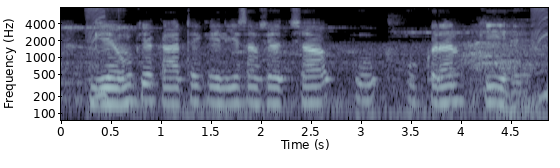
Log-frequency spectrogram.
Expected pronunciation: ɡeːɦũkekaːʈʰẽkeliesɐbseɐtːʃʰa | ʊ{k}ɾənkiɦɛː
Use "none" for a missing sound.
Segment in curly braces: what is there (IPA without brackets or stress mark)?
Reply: k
